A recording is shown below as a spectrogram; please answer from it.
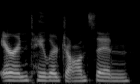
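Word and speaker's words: Aaron Taylor-Johnson: And I do think it's interesting that we don't have nearly as many examples outside of like Aaron Taylor Johnson.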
